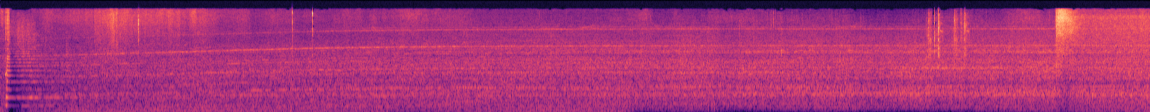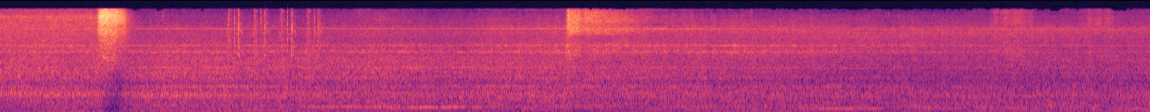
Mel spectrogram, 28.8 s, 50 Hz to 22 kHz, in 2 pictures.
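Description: Colas Rail Class 66 diesel locomotive, its two-stroke V12 engine working under power, hauling a freight train of open wagons past at speed, with a short horn blast right at the start. The engine sound builds as the loco draws level, then gives way to the wagons rolling by with wheel clatter.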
